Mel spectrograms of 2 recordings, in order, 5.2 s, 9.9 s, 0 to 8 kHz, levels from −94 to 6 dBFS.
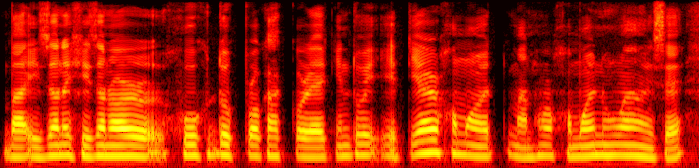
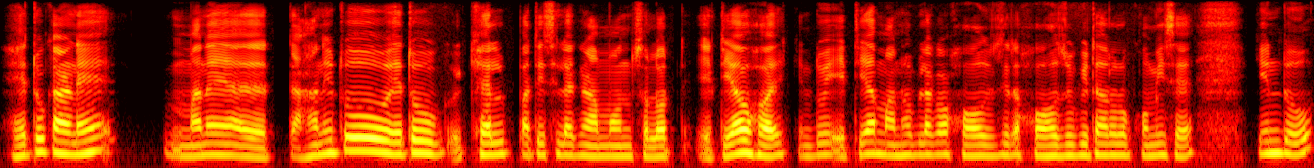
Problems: none marked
